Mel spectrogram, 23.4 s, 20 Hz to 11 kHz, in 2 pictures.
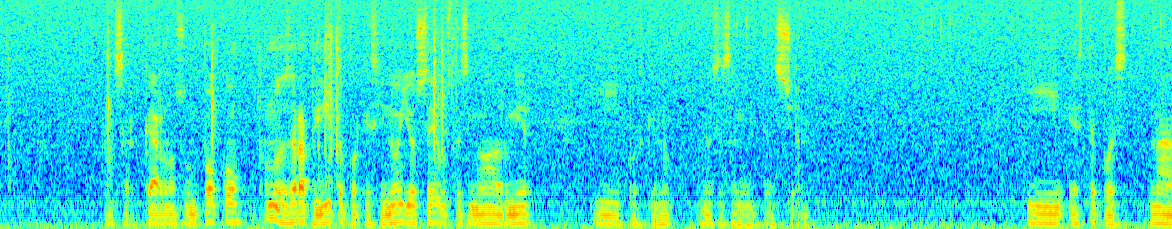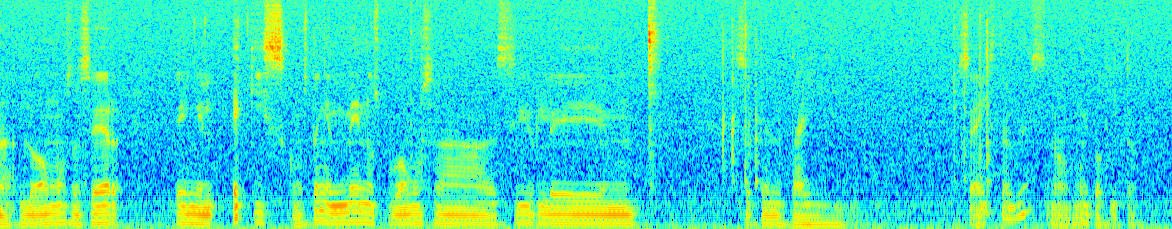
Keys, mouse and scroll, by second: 0.2-0.7 ctrl+scroll up 2, 0.7 scroll down 1, 1.2-1.5 ctrl+scroll up 1, 1.6 ctrl+click, 2.3 ctrl+scroll up 1, 2.6 ctrl+click, 3.5 ctrl+alt+Tab, 4.6 alt+Tab, 7.2 click, 9.2 click, 11.5 click, 13.6 click, 14.0 click, 15.8 Left, 18.9 Right, 19.1 Delete, 21.2 KP_6, 21.5 KP_Enter.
